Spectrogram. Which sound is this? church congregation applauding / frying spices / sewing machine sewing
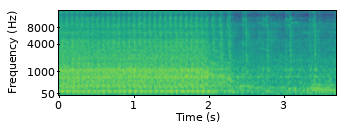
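sewing machine sewing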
